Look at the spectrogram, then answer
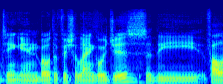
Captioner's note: speaking French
